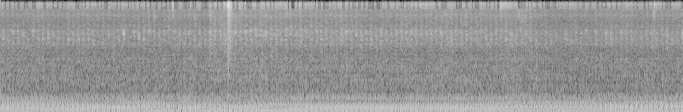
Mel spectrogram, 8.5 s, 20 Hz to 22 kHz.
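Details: Ford Mustang 1972, driving home at cruise with an exhaust leak, phone mic on the dash: steady low rumble with a coarse puffing pulse about four times a second.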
